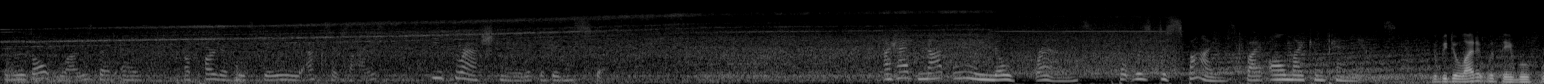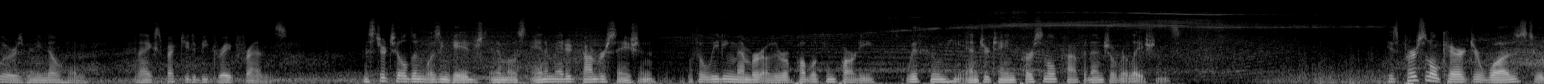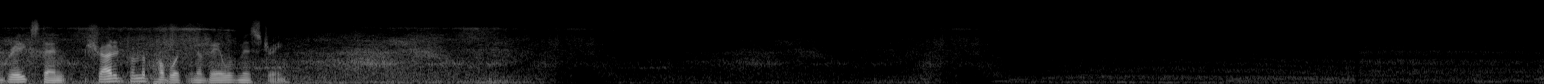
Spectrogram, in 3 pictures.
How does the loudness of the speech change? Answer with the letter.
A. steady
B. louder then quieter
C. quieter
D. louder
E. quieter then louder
D.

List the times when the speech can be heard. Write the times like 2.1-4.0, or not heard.
0.0-6.2, 8.8-18.3, 19.0-27.2, 29.3-33.8.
